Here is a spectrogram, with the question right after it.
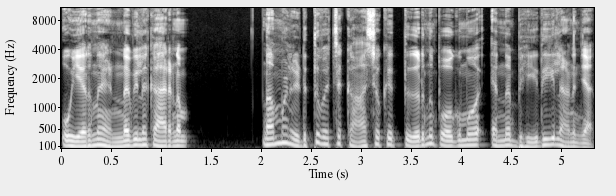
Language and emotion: Malayalam, fearful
